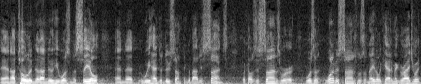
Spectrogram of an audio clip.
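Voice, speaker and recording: In an East Texas accent, a man with a fairly high voice talks at a fairly quick pace with fairly even intonation. There is audible room echo and noticeable background noise. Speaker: retired Navy SEAL officer, banquet speaker. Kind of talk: after-dinner speech. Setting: banquet hall PA system. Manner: fast; halting, many repetitions.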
